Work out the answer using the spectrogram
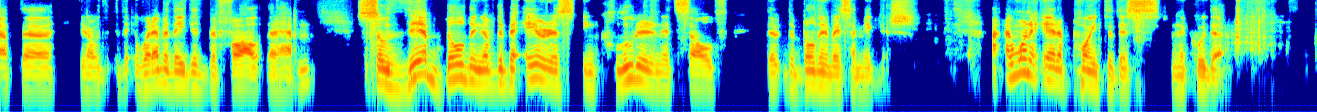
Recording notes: This shiur take place over Zoom on Motzei Shabbos.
